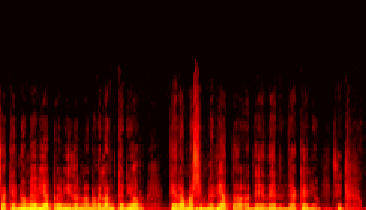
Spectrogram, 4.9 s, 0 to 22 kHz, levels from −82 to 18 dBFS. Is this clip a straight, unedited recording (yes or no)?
yes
